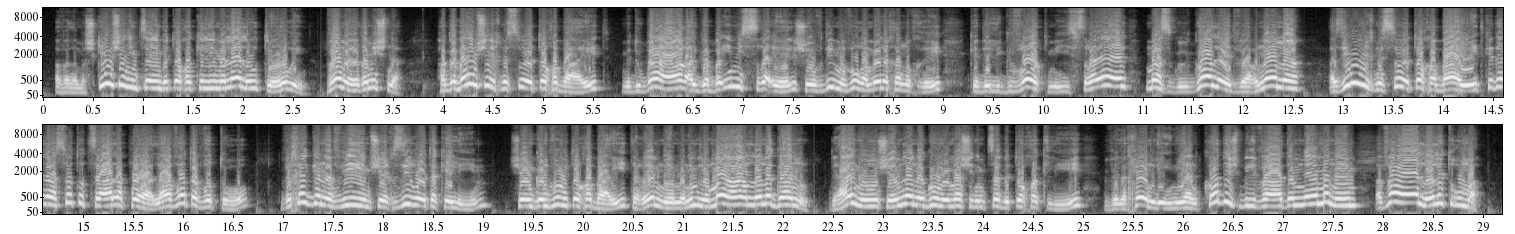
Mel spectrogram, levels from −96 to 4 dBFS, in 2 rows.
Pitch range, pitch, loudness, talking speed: 195-285 Hz, 230 Hz, -9 LUFS, 145 wpm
